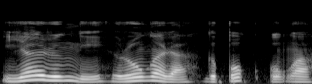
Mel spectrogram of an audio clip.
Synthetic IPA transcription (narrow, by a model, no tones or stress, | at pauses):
ijaɾɯŋniɾɔŋaɾaɡɯpɔk̚ɔka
